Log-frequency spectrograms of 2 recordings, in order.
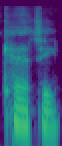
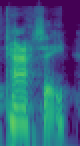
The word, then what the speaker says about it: Katie: I know it's spelt Katie, but it's pronounced Catty.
